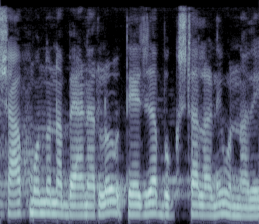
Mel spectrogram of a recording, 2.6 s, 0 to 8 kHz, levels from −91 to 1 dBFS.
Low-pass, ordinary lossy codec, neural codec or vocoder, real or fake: 7.2 kHz; MP3, 64 kbps; none; real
